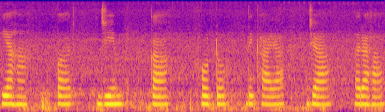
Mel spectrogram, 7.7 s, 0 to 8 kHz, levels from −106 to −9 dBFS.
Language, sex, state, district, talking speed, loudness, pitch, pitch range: Hindi, female, Bihar, Kaimur, 60 wpm, -18 LUFS, 215 Hz, 210-220 Hz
